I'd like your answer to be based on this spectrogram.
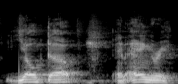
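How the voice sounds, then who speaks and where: A middle-aged man telling his own story as an interview guest, emotional and halting, often restarting his words. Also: fairly low pitch, mellow. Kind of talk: personal testimony in an interview.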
